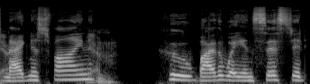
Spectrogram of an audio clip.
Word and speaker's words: Fiennes: Fine. Ralph Fine. Yeah. Ralph Fine. It's Magnus Fine, who, by the way, insisted it absolutely happened.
